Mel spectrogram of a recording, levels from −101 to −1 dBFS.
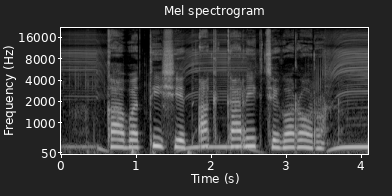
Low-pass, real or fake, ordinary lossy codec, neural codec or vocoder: none; real; none; none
